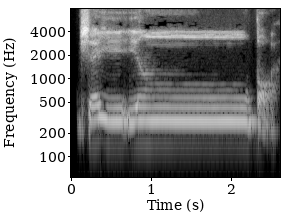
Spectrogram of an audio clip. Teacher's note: Makhraj huruf qaf adalah al-aqta al-lisan. Lidah bagian dalam, bagian terjauh, ya. Dia hampir dekat dengan adanal halq, tenggorokan bagian atas.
